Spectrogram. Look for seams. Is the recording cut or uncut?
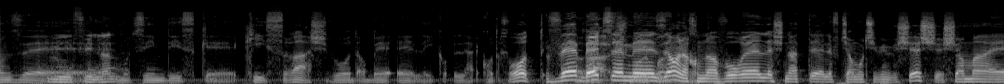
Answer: cut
